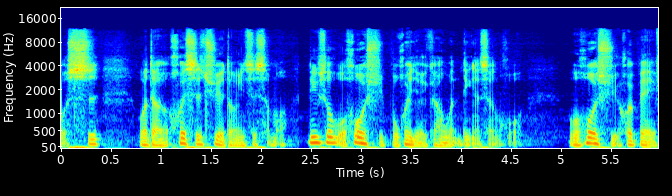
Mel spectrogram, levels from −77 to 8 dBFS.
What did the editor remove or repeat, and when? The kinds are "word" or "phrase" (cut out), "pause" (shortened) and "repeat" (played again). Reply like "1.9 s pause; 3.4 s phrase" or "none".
2.4 s pause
